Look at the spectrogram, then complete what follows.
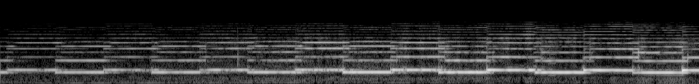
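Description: British police car's two-tone siren, alternating between two notes about every half second and growing louder as the car approaches.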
